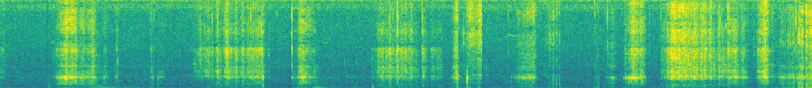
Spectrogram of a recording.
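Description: A blue ballpoint pen tip scratches across a thin paper practice sheet with a red grid lying flat, writing characters. Bursts of dry, papery scratching come and go with a bright hiss, with short strokes and brief pauses between them.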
